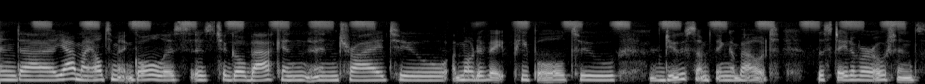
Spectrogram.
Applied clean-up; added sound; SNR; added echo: neural mask model Resemble Enhance denoiser.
